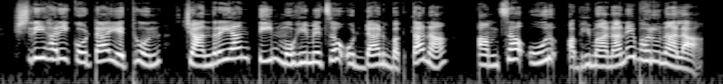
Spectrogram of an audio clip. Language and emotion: Marathi, happy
